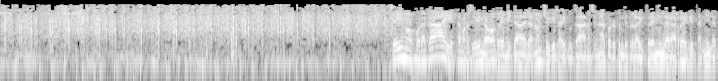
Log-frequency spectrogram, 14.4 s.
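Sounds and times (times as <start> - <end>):
sustained audience applause: 0.0 - 8.7
speech: 7.9 - 14.3.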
